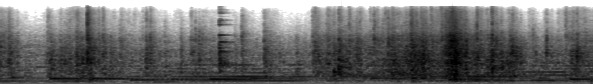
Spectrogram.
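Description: Gift wrapping paper rustling and tearing in repeated crinkly bursts as a present is ripped open by hand, with background music playing underneath.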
